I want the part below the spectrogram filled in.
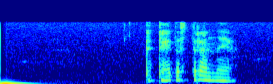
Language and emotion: Russian, angry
